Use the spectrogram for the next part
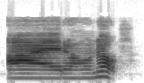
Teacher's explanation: The N, for example, cancels the T. The T is gone. The D becomes like a flap D, which is like a flap T, but it's a D.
